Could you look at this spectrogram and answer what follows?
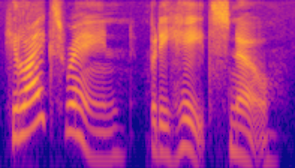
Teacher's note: like and hate are contrasted and are the stronger words in the sentence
